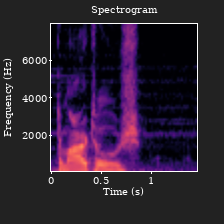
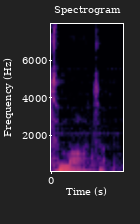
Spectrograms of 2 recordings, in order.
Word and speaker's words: tomato: But yeah, getting some tomatoes. And yes, it's pronounced tomato. Not tomato. Tomato. Languages and accents.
